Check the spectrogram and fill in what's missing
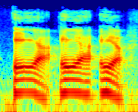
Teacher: Primero, con el sonido de esta vocal que es la A, pero que se hace como con E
